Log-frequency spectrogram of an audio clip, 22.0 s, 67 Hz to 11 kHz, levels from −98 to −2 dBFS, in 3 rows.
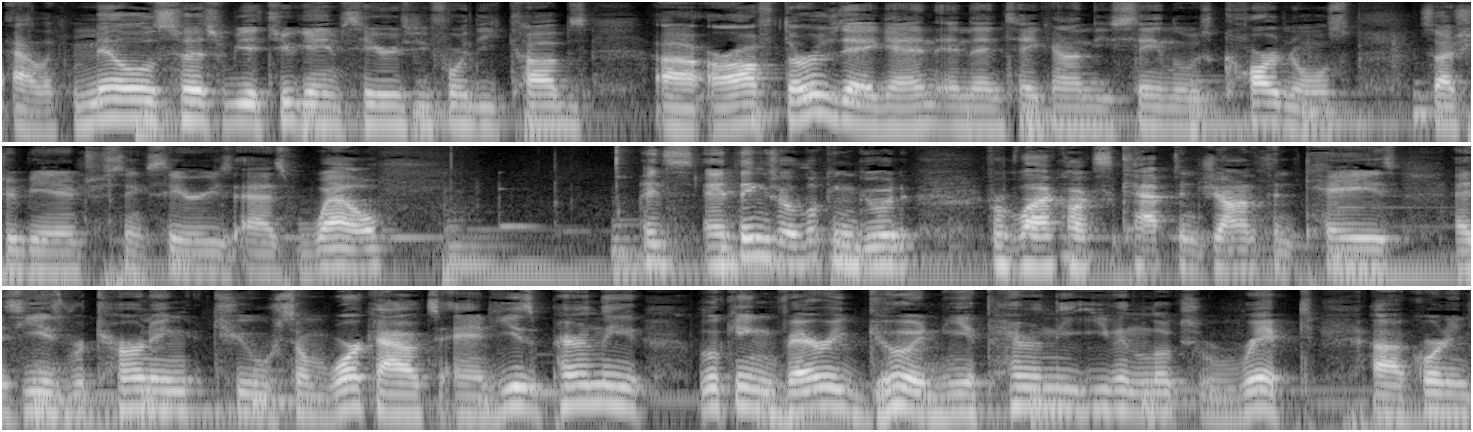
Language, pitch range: English, 120-145 Hz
